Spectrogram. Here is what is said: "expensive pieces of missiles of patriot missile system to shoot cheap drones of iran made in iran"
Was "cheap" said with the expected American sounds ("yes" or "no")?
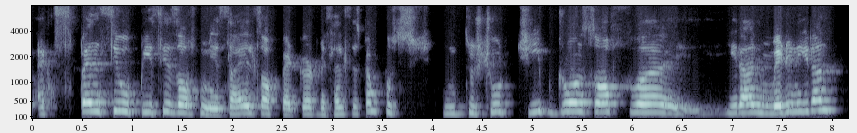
yes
